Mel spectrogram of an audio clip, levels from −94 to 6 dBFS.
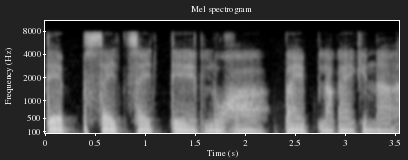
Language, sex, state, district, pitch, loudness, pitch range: Nagamese, male, Nagaland, Kohima, 75 Hz, -18 LUFS, 75-80 Hz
